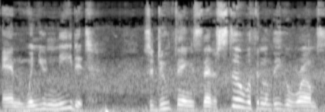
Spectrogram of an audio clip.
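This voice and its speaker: A man speaks loudly at a moderate pace, his tone animated and his pitch swinging very widely. Noticeable background noise runs under his voice. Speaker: vlogger. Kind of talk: casual monologue. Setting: outdoors by a main road.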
